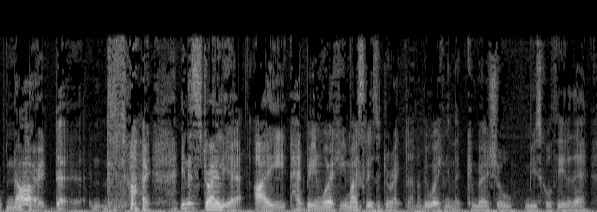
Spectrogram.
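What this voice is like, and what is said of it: Non-New York accent. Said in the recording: “The accent we're hearing is not a New York accent”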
